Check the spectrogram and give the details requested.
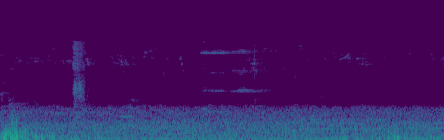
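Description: Scattered bird chirps over a steady low outdoor rumble with a faint hum. There is a short click about a second in.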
